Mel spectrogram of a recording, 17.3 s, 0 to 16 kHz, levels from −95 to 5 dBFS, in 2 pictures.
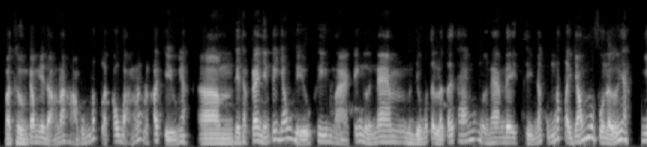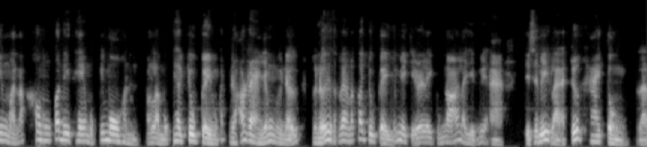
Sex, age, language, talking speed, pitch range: male, 20-39, Vietnamese, 350 wpm, 115-165 Hz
